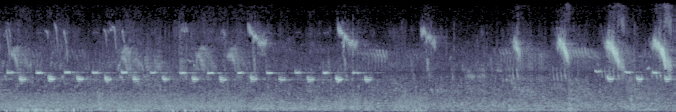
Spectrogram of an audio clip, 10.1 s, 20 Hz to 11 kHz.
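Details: Bohemian waxwings in Hrodna city, western Belarus, on 18 March 2026 in spring, during what is believed to be lekking while spreading mistletoe: thin, high, sibilant trilled calls from many overlapping birds over a steady rush of wind or distant traffic.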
